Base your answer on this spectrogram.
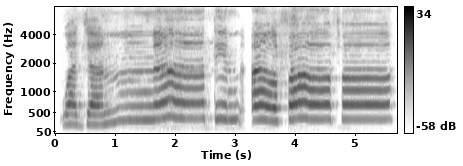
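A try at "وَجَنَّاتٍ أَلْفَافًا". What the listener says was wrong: Iya, natin itu masih lebih. Potong lagi, potong. Ya, sudah benar dinanya alfanya yang kelebihan. Alfa.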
